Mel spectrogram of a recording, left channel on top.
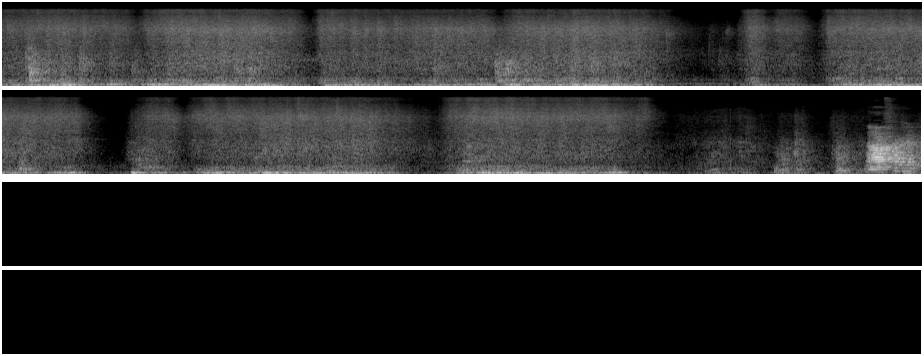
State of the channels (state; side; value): silent; right; 58 dB below the other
